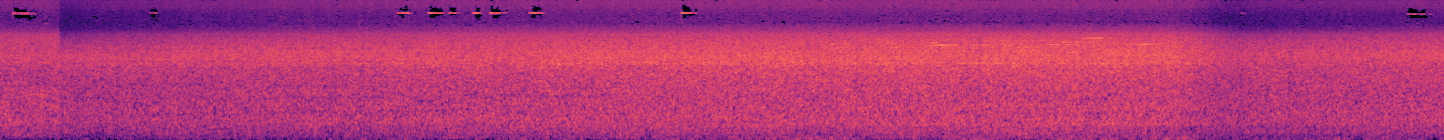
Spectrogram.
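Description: Stream water rushing steadily over a bare rock slab at the top of a waterfall, where it spills over the cliff edge. It swells a little in the middle and eases slightly near the end.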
